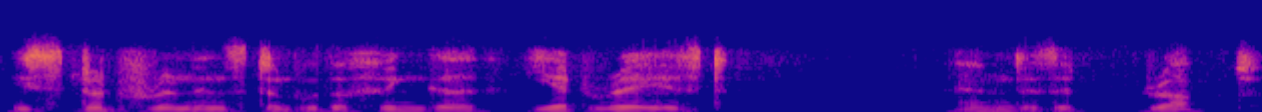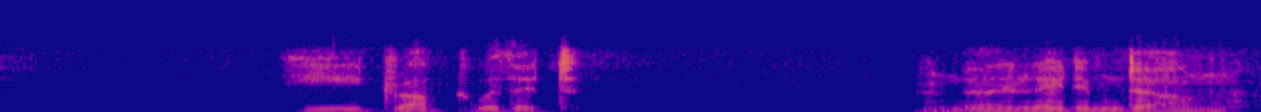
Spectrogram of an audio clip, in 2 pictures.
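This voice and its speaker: An actor playing an embittered, anguished imprisoned doctor, narrating gravely and deliberately in old radio drama style. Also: male voice, medium pitch. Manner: grave, measured, declamatory. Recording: dull vintage radio recording.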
